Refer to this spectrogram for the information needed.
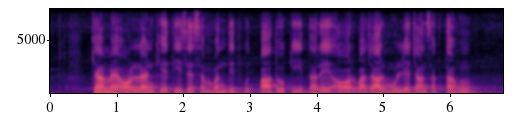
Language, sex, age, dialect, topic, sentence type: Hindi, male, 25-30, Marwari Dhudhari, agriculture, question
